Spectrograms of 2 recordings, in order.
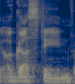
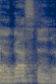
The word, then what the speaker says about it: Augustine: By the way, one of the consequences of my becoming a practicing Catholic is apparently I finally say his name correctly now. I've been saying Augustine for years. Right. And it's like, no. Serious people say Augustine, apparently.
